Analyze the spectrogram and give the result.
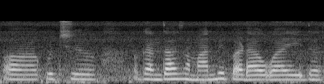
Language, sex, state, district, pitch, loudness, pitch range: Hindi, female, Odisha, Malkangiri, 230 Hz, -16 LUFS, 220-245 Hz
